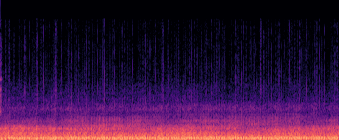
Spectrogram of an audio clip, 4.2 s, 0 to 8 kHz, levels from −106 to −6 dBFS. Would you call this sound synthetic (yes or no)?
no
